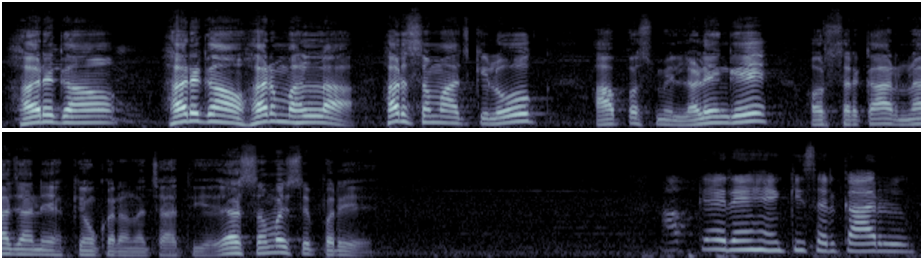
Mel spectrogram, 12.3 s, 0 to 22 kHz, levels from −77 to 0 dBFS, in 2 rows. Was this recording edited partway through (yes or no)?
no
